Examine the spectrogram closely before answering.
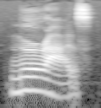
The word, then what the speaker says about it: meur ras: Another one is thank you, which is muraz.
